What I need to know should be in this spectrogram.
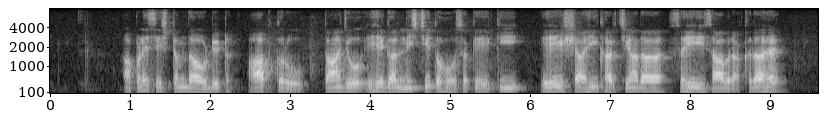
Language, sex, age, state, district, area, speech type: Punjabi, male, 45-60, Punjab, Rupnagar, urban, read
